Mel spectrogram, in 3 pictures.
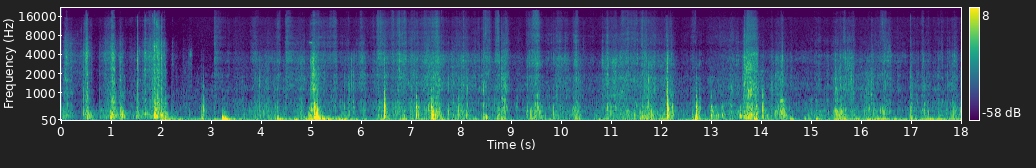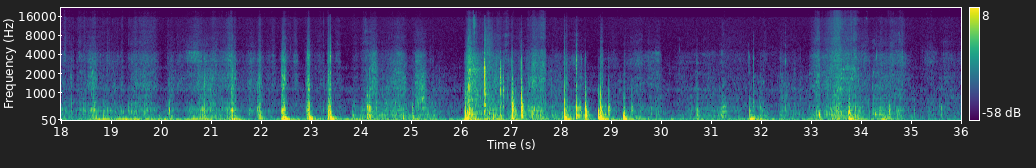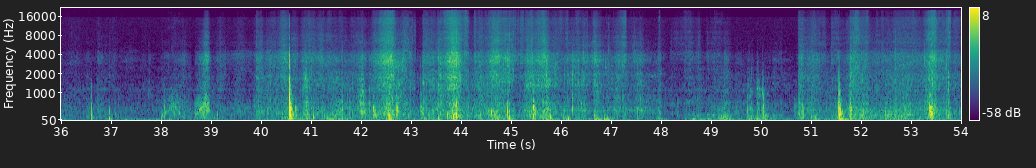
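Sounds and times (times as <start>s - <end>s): objects knocking and thumping: 26.0s - 29.6s.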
